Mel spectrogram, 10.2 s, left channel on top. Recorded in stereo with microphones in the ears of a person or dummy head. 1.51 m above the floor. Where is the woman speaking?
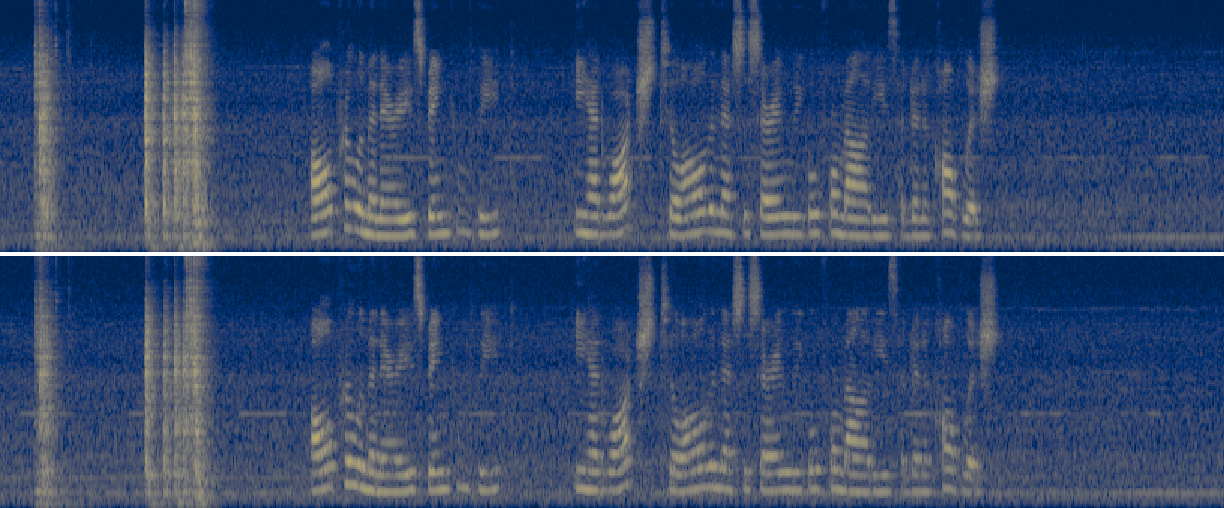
25° left (ahead or behind), 0.7 m.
